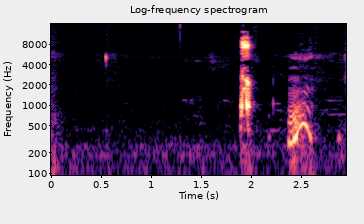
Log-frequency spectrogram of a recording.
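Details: One-day-old baby with the hiccups: one sharp, brief hiccup-like catch followed by a short squeak in a quiet room.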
